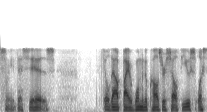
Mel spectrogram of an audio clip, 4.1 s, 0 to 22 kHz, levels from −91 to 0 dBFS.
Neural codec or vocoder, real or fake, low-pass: codec, 16 kHz, 0.7 kbps, FocalCodec; fake; 3.6 kHz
